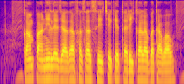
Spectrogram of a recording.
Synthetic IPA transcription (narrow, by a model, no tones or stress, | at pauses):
kampaːniled͡ʒjaːd̪afʰɐsəd̪siːt͡ʃeket̪əɾiːkalabət̪aːʋaːoː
